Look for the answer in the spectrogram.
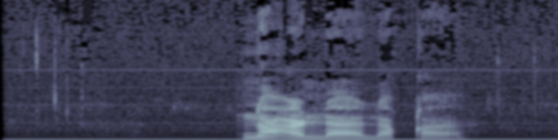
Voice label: tagalog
